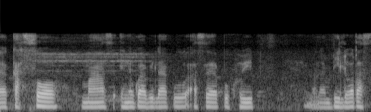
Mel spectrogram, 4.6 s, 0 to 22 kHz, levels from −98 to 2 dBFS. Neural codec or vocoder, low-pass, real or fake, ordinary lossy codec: vocoder, 22.05 kHz, 80 mel bands, Vocos; 7.2 kHz; fake; none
